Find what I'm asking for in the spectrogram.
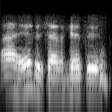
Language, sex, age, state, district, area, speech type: Kannada, male, 45-60, Karnataka, Bellary, rural, conversation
